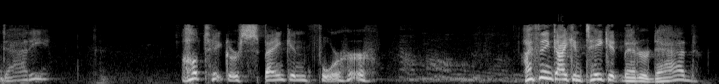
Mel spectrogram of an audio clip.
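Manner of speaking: small, sweet little voice. A father quotes his older daughter offering to take her sister's spanking, in a sweet little voice. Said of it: "that just sweet little voice saying".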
